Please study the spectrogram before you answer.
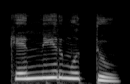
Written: ಕೆನ್ನೀರ್ಮುತ್ತು

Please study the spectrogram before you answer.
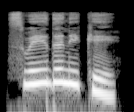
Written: ಸ್ವೇದನಿಕೆ

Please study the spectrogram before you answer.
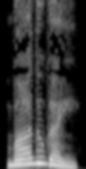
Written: ಬೆದಕು

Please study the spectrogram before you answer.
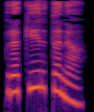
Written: ಪ್ರಕೀರ್ತನ

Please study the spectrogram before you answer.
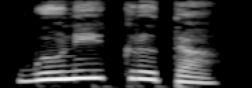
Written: ಗುಣಾಕೃತಿ

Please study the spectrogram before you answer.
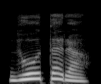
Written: ಧೋತ್ರ

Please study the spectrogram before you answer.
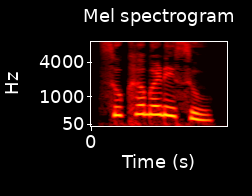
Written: ಸುಖಬಡಿಸು

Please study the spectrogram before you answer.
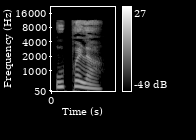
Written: ಉಪ್ಪಲ

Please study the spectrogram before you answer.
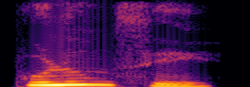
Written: ಪುಳುಂಸೆ

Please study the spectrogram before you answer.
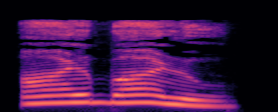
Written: ಅಳಿಬಾಳು

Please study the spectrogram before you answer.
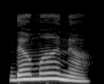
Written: ದಮಾನ

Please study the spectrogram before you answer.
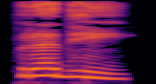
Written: ಪ್ರತಿ

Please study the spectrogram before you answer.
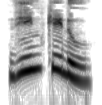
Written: ಧಿಂಕಿಡು

